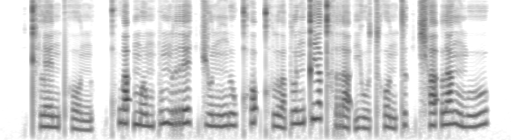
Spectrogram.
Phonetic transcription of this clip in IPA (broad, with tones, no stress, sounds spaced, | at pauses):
kʰ l eː˧ n pʰ o˨˩ n | kʰ w a˥˩ ʔ m ɤː˧ m p o˥˩ m r eː˥˩ k̚ t͡ɕ uː˧ n ŋ ɯː˧ w kʰ ɔ˦˥ ʔ kʰ l u˩˦ a̯ p l ɯ˦˥ ŋ t i˥˩ a̯ kʰ r a˨˩ ʔ j uː˩˦ tʰ o˨˩ n t ɯ˦˥ k̚ t͡ɕʰ a˦˥ ʔ l a˥˩ ŋ m uː˦˥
